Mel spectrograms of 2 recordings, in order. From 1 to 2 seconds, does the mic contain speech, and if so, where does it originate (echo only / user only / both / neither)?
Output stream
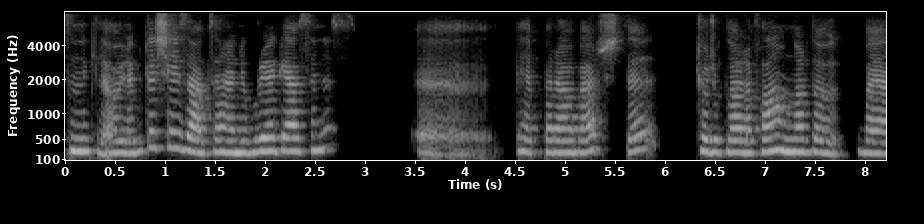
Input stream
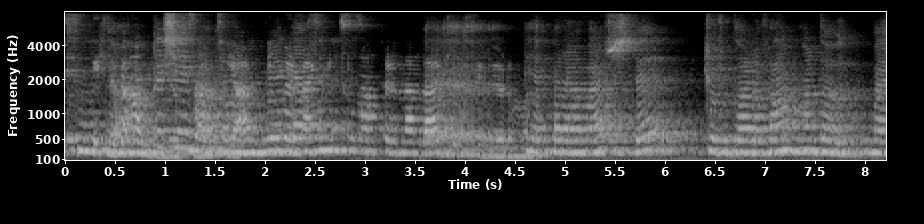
both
